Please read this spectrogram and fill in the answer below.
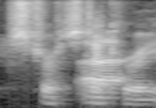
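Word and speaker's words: Stratechery: Stretchery. Yeah, I've been pronouncing it wrong the whole time.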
